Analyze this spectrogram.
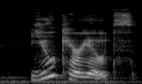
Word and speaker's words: eukaryote: Eukaryotes, the U rhymes with do, they do have membrane-bound organelles.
